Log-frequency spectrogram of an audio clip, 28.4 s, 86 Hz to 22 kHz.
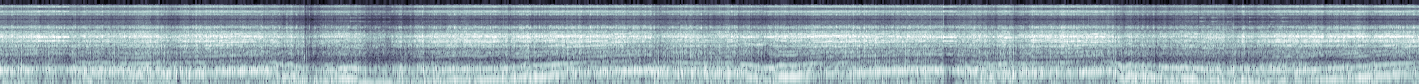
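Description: Rotax Max 125 cc two-stroke kart engine heard onboard at racing speed. Its pitch drops several times as the driver lifts and brakes for corners, then climbs again under acceleration.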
